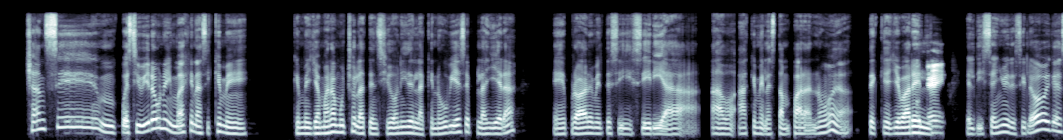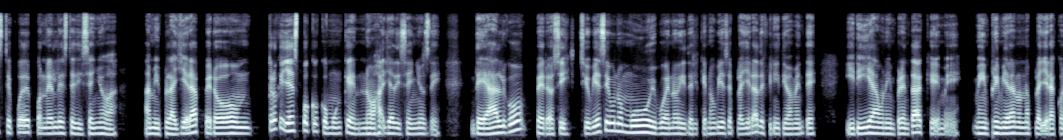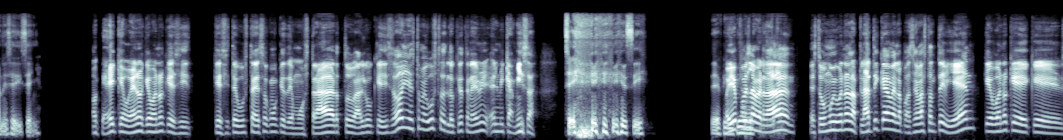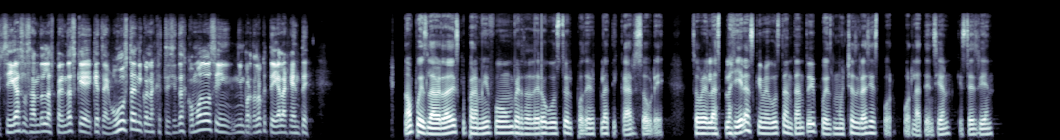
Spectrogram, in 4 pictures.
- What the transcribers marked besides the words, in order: tapping; laughing while speaking: "Sí"
- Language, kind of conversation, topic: Spanish, podcast, ¿Qué prenda te define mejor y por qué?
